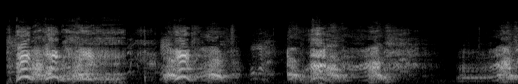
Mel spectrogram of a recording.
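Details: Bully Kutta named Ragu, a male over 34 inches tall from a famous bloodline, giving loud, harsh harmonic barks and growling whines in four bursts spread over about five seconds, with short quiet gaps between them.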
